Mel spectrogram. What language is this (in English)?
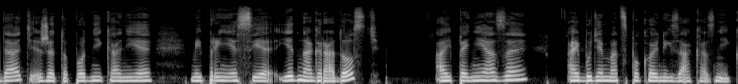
Slovak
